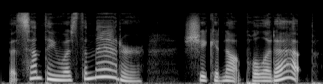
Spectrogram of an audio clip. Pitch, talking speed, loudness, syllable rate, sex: 225 Hz, 205 wpm, -19 LUFS, 5.2 syllables/s, female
